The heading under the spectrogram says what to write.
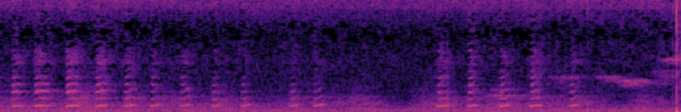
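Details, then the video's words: Pet diamond dove, described as happy, nestled in a person's palm, giving short soft coos: rapid runs of brief tonal notes, about five per second, in two bouts separated by a pause, over a low steady background rumble. "diamond dove happy short coos"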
